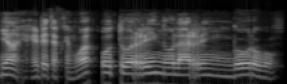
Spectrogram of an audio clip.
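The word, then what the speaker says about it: otorrinolaringólogo: Tout simplement parce qu'il est intéressant, il y a pas mal de R à l'intérieur et j'ai trouvé que c'était un super exercice de prononciation. Donc écoute bien et répète après moi. Otorrinolaryngologo. Otorrinolaryngologo.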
